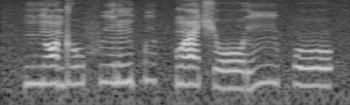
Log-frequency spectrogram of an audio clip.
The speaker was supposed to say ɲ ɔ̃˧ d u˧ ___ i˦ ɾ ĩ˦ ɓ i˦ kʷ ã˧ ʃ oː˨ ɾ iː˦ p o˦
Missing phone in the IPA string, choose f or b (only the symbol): f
